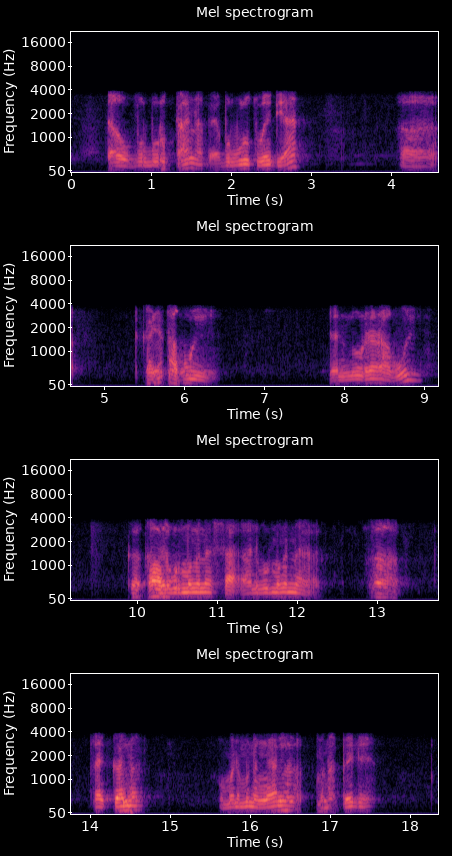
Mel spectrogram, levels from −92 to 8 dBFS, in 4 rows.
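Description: The speech comes through an AMR-NB narrowband mobile codec at what sounds like 12.2 kbps, band-limited to about 300 Hz to 3.5 kHz. On top of that there are six bursts of AMR bit errors: 1.12 to 1.39 s, 5.50 to 6.08 s, 9.94 to 10.46 s, 12.22 to 13.25 s, 14.34 to 15.01 s, and 16.34 to 17.10 s.

In each burst the weakly protected bits of the frames got flipped while the core bits stayed intact. The excitation pulses land in the wrong spots and the fine pitch, gain and spectral values drift. Pitch and level roughly hold, but the voice goes hoarse, scratchy and gargly. The damage is roughest in the third and fourth bursts, where the error rate is around a fifth of bits rather than the 7 to 15 percent of the others.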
